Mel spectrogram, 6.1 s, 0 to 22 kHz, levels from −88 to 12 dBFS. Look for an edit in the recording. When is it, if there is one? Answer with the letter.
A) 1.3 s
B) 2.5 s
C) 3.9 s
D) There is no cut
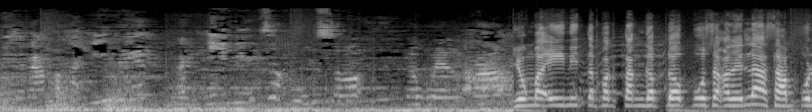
C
